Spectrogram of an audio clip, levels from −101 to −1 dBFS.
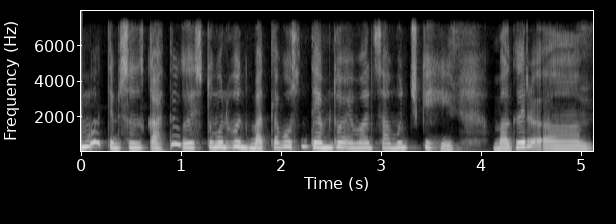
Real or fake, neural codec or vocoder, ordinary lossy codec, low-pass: real; none; none; 7.2 kHz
